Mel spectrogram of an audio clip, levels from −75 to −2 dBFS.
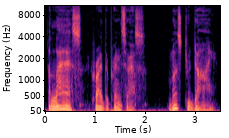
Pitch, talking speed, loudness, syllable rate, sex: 85 Hz, 120 wpm, -20 LUFS, 3.3 syllables/s, male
